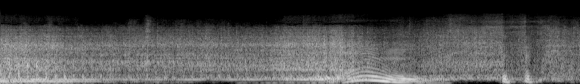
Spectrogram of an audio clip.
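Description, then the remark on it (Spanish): A helicopter, piloted by Calimán, roars loudly and steadily as it comes in to land at dusk, its engine pitch swooping up and down midway before a couple of sharp knocks near the end. “El hombre increíble acciona los controles del helicóptero y mira de reojo hacia abajo.”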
